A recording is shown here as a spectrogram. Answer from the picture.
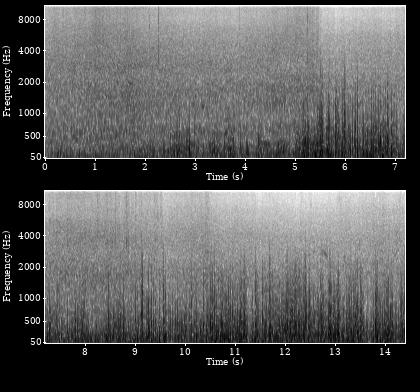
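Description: Small waves breaking and washing in the shallows, with wind buffeting the microphone; the rushing grows louder and heavier about five seconds in.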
